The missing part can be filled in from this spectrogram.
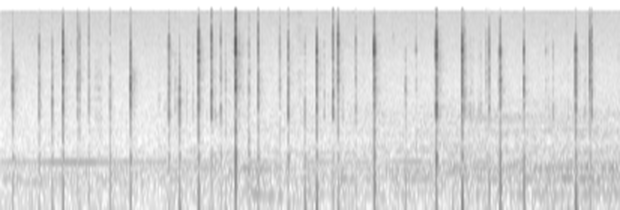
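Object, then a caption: Thin cardboard product package. Long nails scratch and tap across the printed surface of a thin, flat, hand-sized cardboard Bee's Wrap package, giving a quick run of sharp, dry, bright ticks and scrapes that stop almost instantly. A faint, steady low hum sits underneath throughout.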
